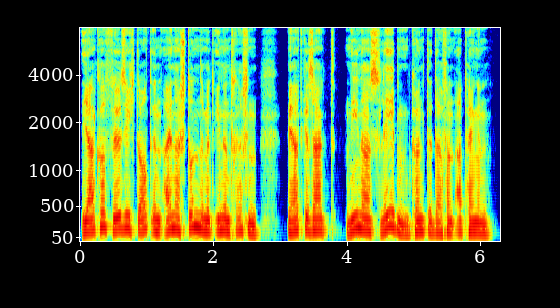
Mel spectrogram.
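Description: A man's voice: fairly high pitch, normal speed, darkish tone, no room sound, clean studio sound, pitched above the performer's own voice, natural voice. A man voicing a desperate young male agent, speaking urgently and earnestly in a raised voice.

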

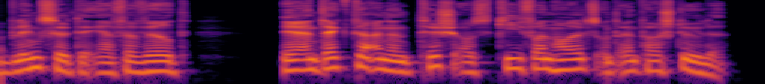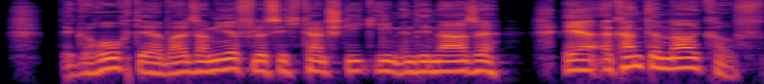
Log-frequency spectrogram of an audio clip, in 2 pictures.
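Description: A man reading a thriller audiobook in measured, even storytelling narration. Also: lowish voice, no echo, studio quality. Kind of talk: scripted narration.

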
